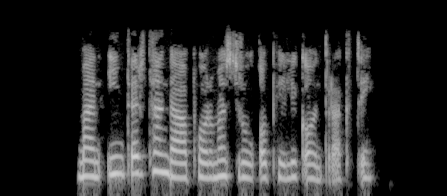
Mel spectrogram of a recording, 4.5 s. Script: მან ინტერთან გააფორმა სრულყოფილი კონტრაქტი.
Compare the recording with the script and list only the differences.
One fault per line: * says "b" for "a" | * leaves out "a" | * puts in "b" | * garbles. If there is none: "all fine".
all fine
